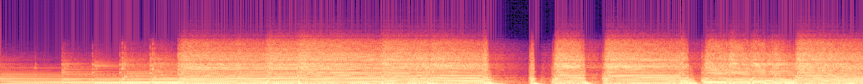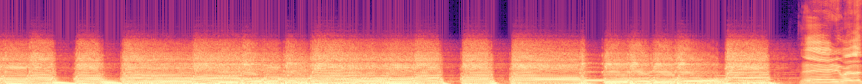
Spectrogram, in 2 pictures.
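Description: An electric guitar driven through a Big Dragon overdrive pedal, picked hard with a heavy pick so it breaks up into thick, gritty distortion, plays loud, sustained chords and riffs with brief gaps between phrases.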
